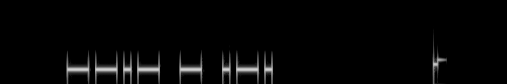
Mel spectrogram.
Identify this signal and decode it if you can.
Morse code, heard as a keyed tone, about 17 wpm, 700 Hz. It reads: QTR
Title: Q-Codes Repeated 3x 17wpm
